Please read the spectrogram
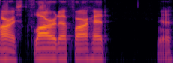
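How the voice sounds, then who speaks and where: With a Massachusetts accent and a bright, sharp tone, a man speaks on a very clean recording with a silent background and a dry, close sound with no echo. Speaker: sports podcast co-host. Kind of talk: casual chat.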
